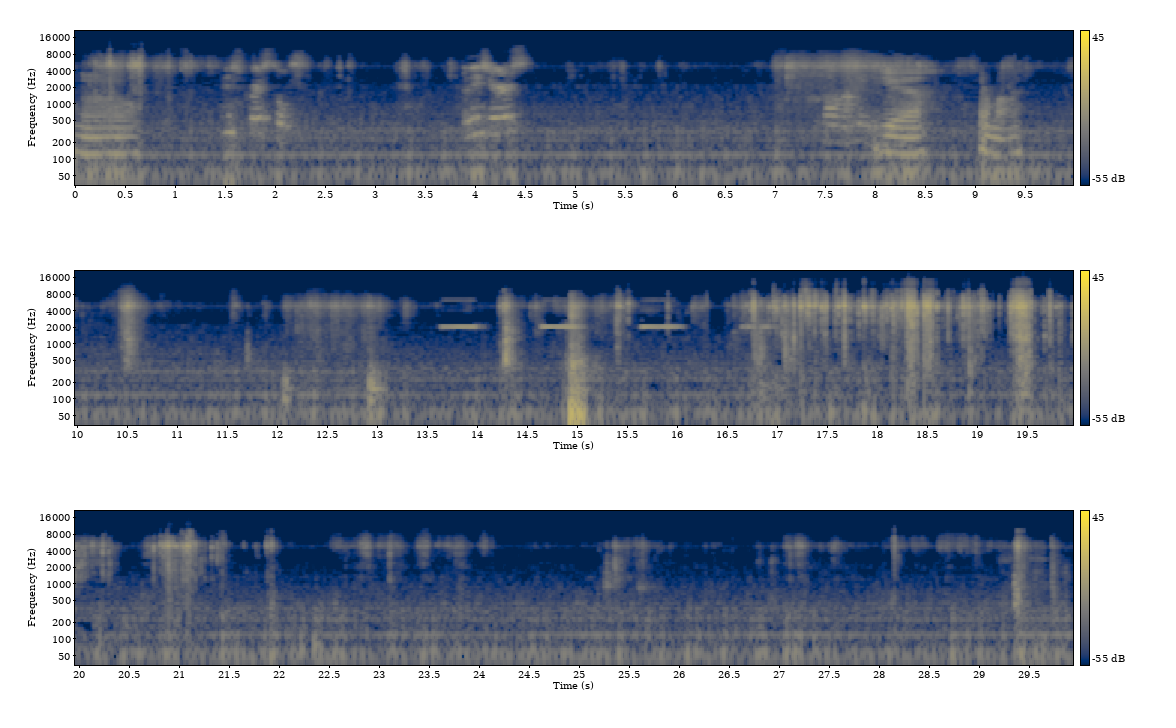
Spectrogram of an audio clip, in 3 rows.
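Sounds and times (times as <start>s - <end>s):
wrapper crinkling and tearing: 0.1s - 1.3s, 15.2s - 15.6s, 16.2s - 22.0s
cards riffled and handled: 16.9s - 21.5s.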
